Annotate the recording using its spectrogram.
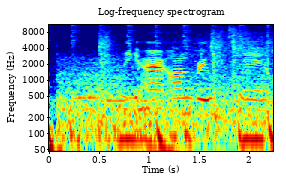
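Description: Street sound with wind rumbling on the microphone and traffic going by, and short bits of a woman's voice about a second in.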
